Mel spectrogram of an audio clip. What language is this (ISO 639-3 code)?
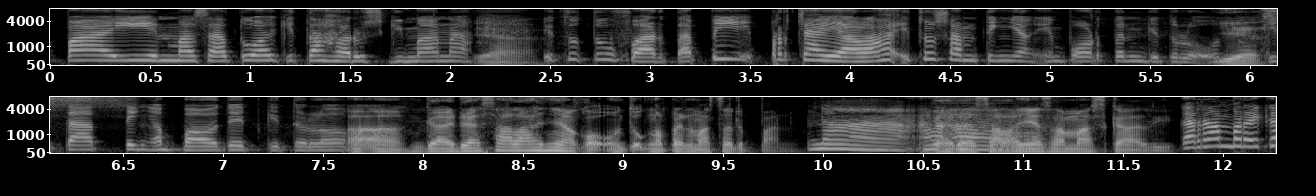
ind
